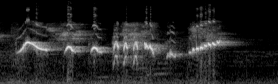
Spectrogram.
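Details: Greater green leafbird song for training songbirds: loud, varied whistled phrases with rising and falling slurs, quick trilled notes and a closing rapid twittering run, clean and close.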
